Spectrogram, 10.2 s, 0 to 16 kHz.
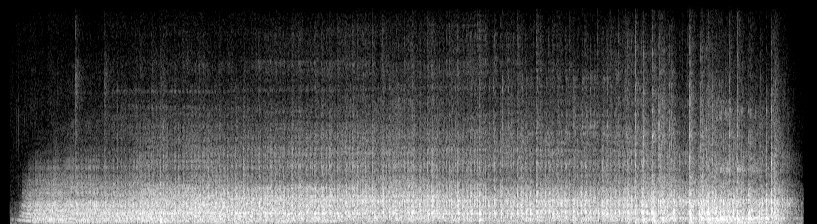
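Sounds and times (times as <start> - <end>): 
door sound: 0.2 - 10.0.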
